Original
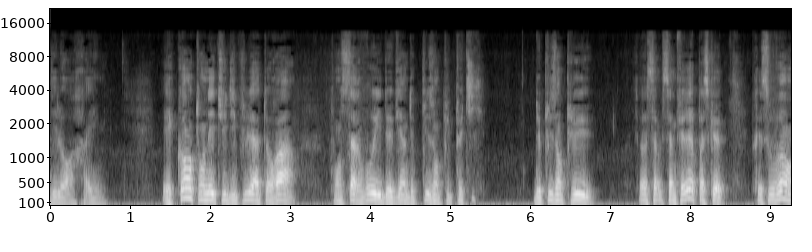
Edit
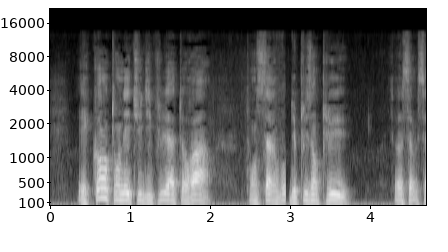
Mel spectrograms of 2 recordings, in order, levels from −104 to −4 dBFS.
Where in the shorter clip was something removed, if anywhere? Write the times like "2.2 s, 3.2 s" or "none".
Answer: 2.9 s

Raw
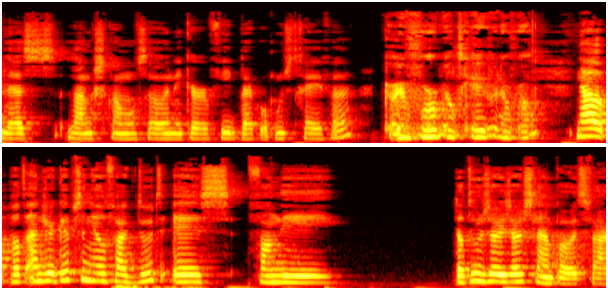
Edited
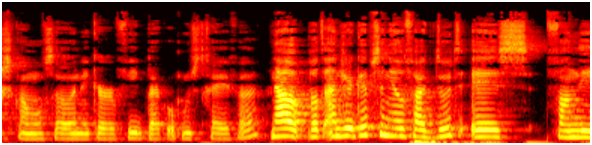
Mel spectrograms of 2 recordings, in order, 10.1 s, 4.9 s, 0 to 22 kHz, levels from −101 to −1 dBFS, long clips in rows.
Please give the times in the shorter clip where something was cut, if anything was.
2.2 s

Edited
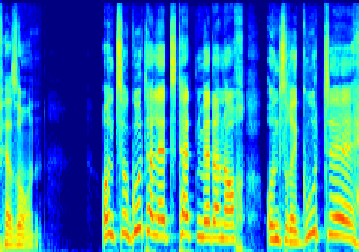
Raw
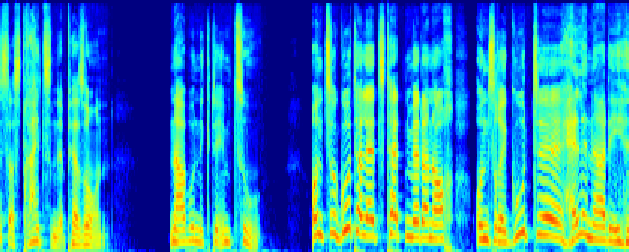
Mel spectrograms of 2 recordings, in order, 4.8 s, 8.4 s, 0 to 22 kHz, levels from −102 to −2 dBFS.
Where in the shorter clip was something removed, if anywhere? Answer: 1.2 s

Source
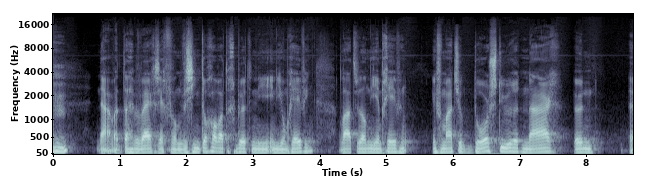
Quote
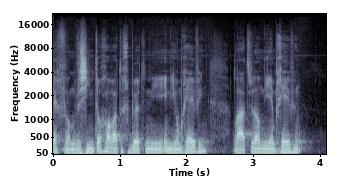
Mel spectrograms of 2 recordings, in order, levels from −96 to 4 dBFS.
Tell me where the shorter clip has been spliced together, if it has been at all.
none

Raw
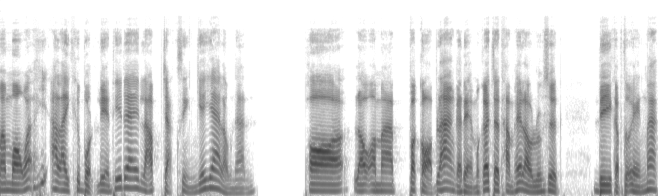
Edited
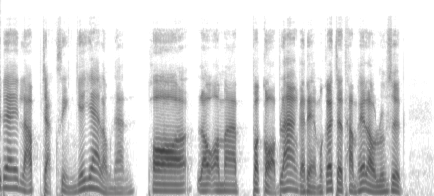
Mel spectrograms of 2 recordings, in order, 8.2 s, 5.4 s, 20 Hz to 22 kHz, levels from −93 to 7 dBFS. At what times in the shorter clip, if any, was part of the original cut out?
1.8 s

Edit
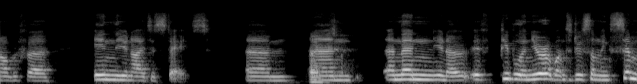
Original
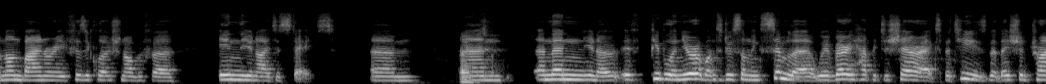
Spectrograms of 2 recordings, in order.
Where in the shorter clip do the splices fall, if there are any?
3.0 s

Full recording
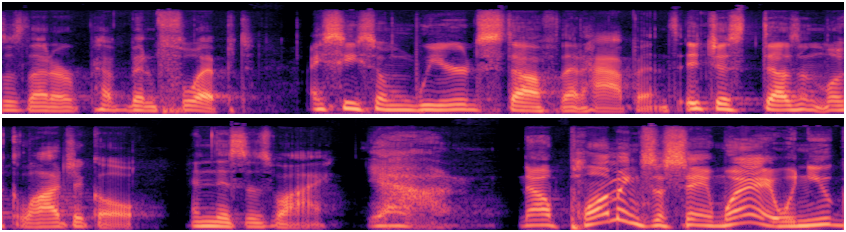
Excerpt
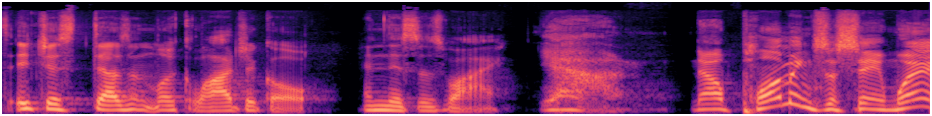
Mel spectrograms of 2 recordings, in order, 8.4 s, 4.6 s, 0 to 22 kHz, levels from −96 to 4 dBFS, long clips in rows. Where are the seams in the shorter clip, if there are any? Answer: none

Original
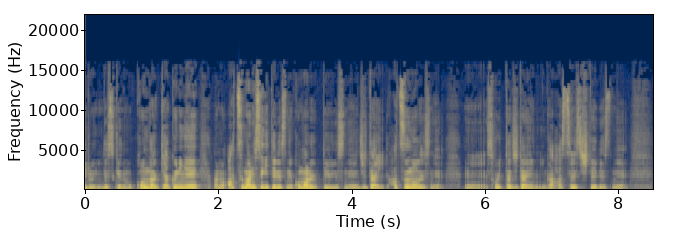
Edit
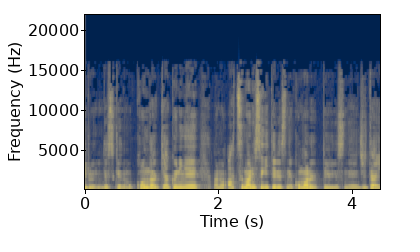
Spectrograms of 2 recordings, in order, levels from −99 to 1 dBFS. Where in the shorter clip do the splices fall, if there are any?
none

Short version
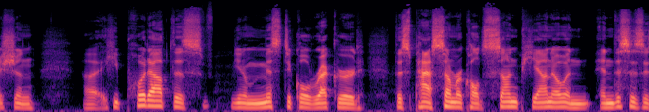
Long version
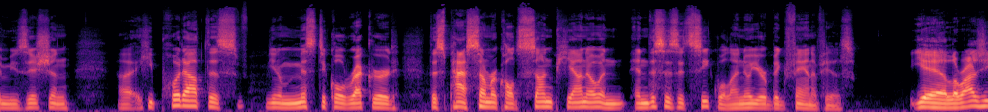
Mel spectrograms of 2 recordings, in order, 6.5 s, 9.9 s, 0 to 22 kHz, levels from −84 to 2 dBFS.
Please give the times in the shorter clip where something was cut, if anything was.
none

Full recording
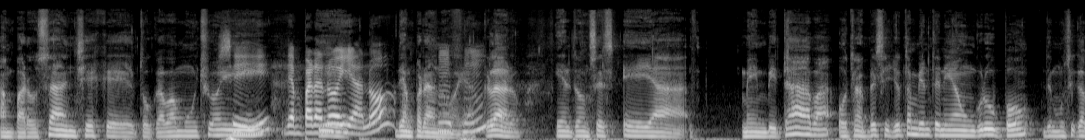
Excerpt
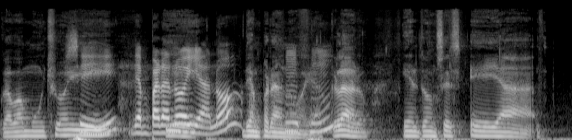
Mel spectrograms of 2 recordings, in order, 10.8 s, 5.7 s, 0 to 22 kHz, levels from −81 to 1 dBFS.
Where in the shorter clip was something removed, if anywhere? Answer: none

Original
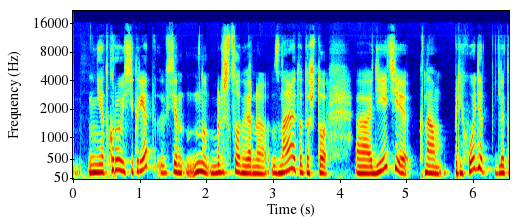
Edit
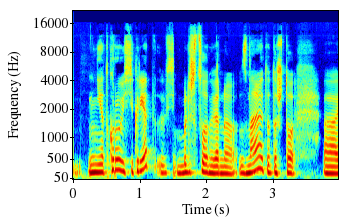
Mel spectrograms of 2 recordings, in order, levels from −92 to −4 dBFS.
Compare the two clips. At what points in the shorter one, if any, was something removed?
1.5 s

